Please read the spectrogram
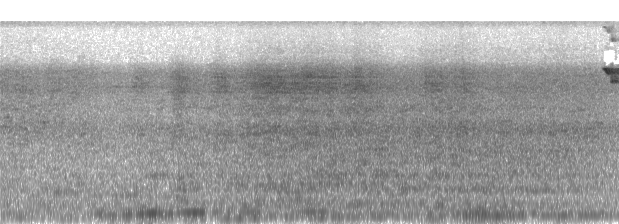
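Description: Traction elevator car travelling down the shaft to the landing, heard through the closed hall doors as a steady rumble with a low hum.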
